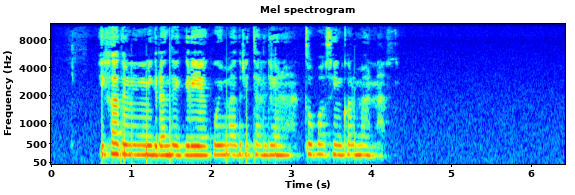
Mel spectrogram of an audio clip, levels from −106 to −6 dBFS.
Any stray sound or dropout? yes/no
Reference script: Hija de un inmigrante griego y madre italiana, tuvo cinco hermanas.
no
